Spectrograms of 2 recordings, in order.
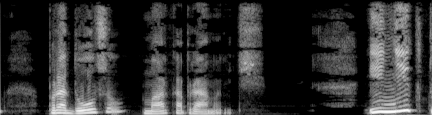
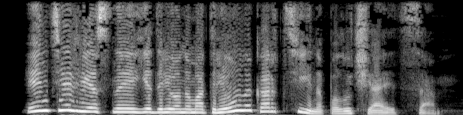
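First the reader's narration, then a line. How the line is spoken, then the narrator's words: Snide remark. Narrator (Russian): ехидно заметил Воронцов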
